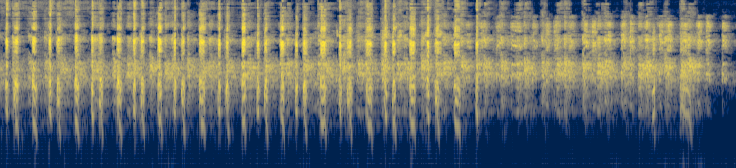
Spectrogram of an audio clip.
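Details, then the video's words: Female chukar partridge calling: a loud series of harsh clucking notes, about two per second at first, quickening into dense, run-together chattering toward the end. "FEMALE CHAKOR OF BEST SOUND FE MALE ZARK WAAZ-FE MALE ZARK VOICE- FE MALE CHAKOR VOICE"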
